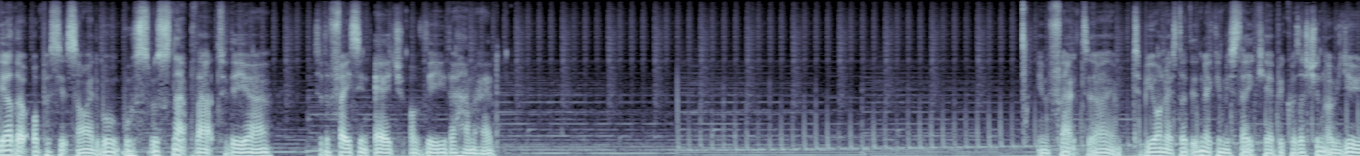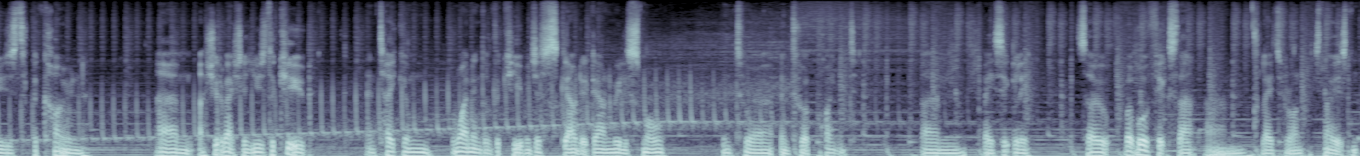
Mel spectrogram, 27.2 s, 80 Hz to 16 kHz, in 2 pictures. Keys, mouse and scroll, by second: 0.5 middle click, 2.8-3.1 scroll down 2, 3.1 shift+middle click, 3.6 middle click, 4.8 shift+middle click, 5.6 scroll up 1, 6.6 middle click, 12.2 Tab, 14.0 click, 14.5 click, 15.9 middle click, 16.6 click, 23.2 Delete, 25.1 click, 26.5 Tab, 26.9 middle click.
